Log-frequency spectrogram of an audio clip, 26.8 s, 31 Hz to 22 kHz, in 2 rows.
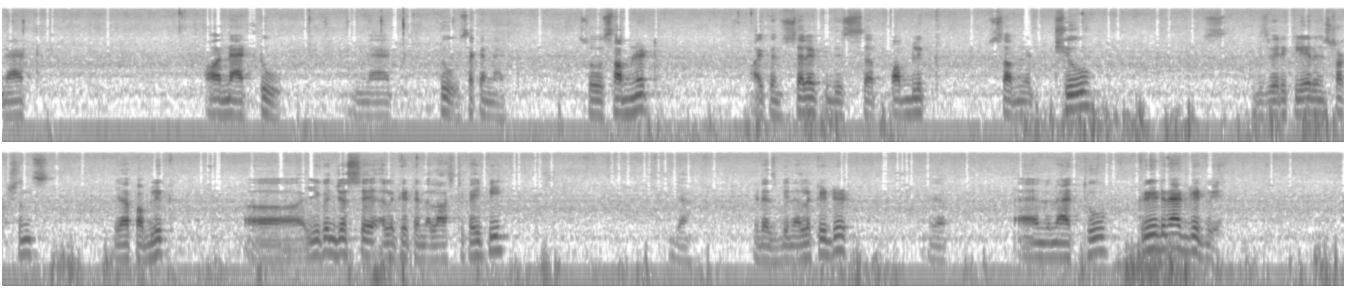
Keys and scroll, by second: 0.1 y, 0.7 n, 1.9-4.4 typing.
